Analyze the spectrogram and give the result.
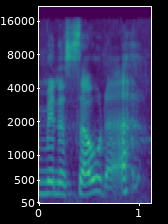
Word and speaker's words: Minnesota: I know how to say Minnesota. – Minnesota. – Minnesota. – Like you're ordering a small drink.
